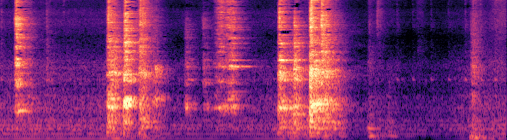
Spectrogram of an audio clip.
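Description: Metal pots and frying pans clattering and banging together as they are moved and swapped, in several separate bursts, loudest about a second in and again around three seconds in.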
